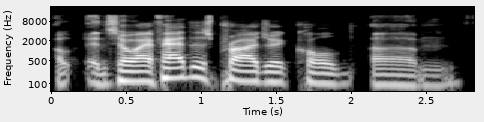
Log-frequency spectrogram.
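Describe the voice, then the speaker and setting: A Venezuelan game designer speaks loosely in a podcast interview, rambling and often tagging his thoughts with "right?". His voice is lowish with lively intonation at a normal speed, recorded in studio quality with no echo.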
